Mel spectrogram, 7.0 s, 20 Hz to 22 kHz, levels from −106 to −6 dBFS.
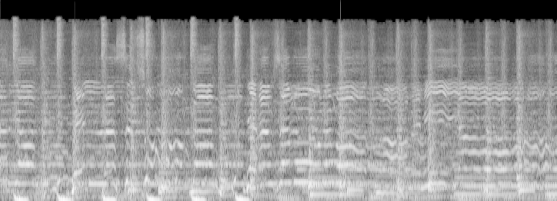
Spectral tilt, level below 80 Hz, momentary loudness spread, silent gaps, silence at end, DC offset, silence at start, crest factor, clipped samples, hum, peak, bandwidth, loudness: -3.5 dB/octave; -22 dBFS; 3 LU; none; 0 s; under 0.1%; 0 s; 16 dB; under 0.1%; none; 0 dBFS; 15.5 kHz; -15 LUFS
